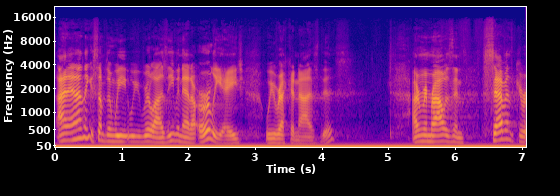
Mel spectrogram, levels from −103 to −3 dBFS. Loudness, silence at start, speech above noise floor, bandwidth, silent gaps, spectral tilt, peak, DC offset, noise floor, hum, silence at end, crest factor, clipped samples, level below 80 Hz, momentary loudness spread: -28 LUFS; 0.05 s; 38 dB; 16 kHz; none; -3.5 dB/octave; -8 dBFS; 3%; -68 dBFS; none; 0 s; 22 dB; under 0.1%; -64 dBFS; 16 LU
